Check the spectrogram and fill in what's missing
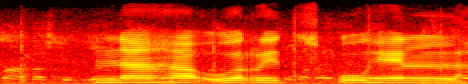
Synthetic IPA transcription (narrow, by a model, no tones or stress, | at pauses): naɦaʔʊrɪt͡skʊɦɛl̩ːa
